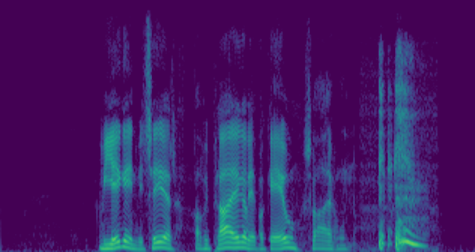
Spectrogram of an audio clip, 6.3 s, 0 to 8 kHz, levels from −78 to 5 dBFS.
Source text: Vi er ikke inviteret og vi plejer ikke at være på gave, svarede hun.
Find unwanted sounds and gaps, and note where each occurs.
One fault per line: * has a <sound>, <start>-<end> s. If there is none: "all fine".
* has a throat clearing, 5.0-5.7 s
